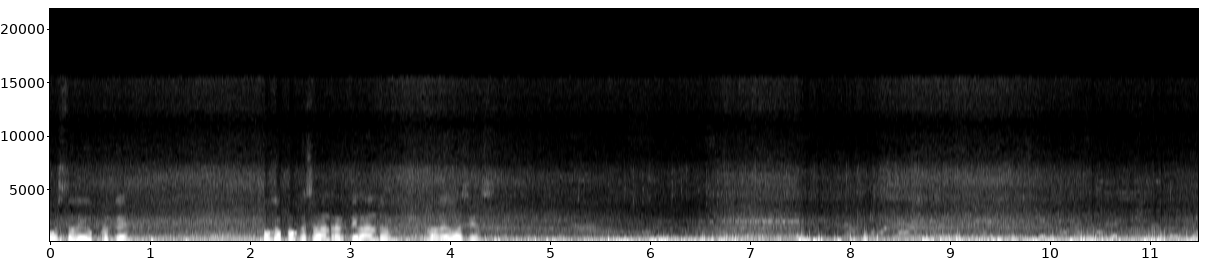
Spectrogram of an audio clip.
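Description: Waves break and wash onto a sandy shore.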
